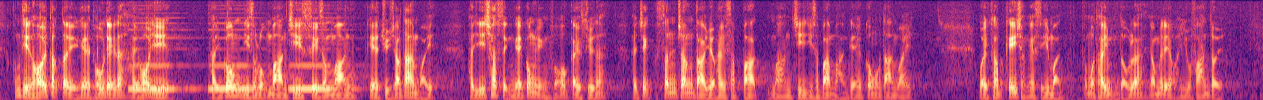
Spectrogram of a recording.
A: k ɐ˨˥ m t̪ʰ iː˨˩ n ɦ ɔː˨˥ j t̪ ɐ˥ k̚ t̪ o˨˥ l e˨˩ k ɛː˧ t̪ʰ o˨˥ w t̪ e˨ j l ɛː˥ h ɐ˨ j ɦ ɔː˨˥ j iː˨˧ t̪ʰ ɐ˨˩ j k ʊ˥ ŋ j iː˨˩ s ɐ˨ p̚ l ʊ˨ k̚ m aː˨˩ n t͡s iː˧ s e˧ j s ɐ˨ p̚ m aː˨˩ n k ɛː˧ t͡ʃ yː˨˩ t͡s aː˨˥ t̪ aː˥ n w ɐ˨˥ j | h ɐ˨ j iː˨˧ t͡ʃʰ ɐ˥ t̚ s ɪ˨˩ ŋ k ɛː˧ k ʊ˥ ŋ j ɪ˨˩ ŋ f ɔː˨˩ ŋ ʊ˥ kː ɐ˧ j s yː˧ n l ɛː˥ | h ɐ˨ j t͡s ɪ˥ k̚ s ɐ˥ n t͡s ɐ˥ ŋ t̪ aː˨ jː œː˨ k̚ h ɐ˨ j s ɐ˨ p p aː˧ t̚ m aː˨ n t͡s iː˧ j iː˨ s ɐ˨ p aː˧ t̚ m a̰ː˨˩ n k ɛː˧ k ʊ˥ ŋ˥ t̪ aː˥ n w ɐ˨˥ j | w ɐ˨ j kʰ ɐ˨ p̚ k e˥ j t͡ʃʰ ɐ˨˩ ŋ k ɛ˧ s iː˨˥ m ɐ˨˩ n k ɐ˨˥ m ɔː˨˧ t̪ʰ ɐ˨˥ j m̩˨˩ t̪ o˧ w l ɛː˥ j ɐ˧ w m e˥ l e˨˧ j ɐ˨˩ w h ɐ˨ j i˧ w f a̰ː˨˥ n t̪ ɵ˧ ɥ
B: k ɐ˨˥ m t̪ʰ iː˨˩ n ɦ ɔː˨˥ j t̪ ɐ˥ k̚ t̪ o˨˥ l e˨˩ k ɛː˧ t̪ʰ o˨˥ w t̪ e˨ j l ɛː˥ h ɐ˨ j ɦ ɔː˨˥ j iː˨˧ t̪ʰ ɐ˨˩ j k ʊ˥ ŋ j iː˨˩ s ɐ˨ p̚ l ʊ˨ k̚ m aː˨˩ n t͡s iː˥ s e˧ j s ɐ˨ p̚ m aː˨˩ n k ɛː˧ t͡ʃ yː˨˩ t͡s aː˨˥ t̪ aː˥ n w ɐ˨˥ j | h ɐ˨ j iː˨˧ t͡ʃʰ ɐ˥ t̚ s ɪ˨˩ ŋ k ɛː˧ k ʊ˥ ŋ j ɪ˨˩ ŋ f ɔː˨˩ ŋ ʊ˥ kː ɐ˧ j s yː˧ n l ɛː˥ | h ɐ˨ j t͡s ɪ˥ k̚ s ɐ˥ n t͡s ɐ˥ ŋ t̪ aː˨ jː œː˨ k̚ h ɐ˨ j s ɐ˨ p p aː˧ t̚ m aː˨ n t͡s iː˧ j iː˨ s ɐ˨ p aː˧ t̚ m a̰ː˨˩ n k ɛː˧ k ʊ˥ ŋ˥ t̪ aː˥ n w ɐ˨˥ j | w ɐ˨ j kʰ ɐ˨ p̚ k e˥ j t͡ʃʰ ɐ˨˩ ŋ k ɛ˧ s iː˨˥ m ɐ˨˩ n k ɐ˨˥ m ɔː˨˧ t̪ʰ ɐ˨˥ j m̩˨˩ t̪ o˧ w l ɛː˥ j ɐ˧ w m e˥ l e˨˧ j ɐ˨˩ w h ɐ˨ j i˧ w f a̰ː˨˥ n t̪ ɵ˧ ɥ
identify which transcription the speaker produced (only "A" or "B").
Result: A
